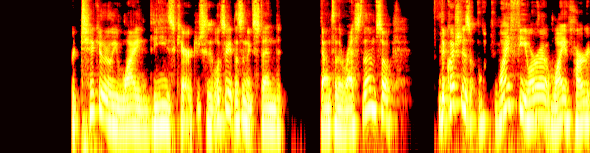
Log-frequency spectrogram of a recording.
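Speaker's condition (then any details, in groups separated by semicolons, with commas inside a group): No condition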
